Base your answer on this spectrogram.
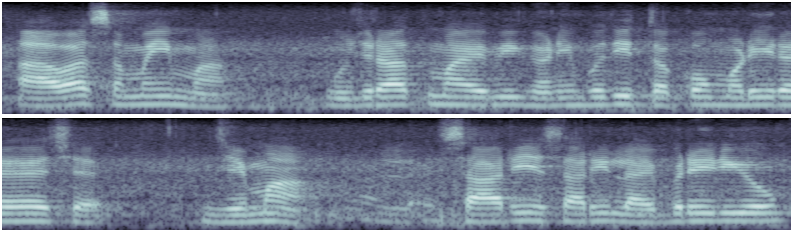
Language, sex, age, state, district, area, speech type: Gujarati, male, 30-45, Gujarat, Junagadh, urban, spontaneous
